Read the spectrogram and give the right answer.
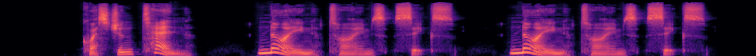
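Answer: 54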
